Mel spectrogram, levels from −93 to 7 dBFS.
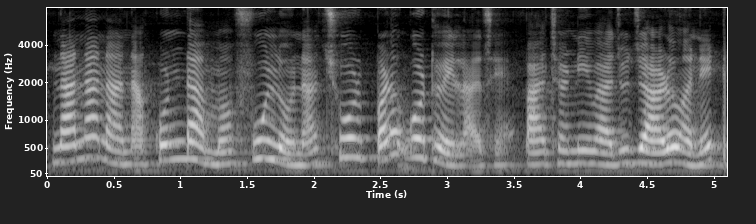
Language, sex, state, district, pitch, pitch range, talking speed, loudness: Gujarati, female, Gujarat, Valsad, 250 Hz, 215-305 Hz, 140 wpm, -18 LUFS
